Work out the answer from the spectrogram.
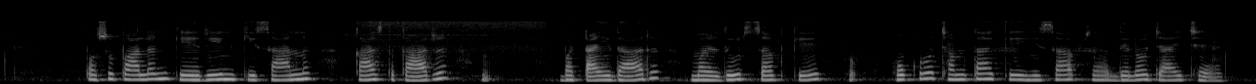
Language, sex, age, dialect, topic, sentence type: Maithili, female, 60-100, Angika, agriculture, statement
